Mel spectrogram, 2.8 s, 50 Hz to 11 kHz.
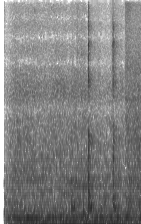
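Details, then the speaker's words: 2011 VW Gol G5 driving: two sharp knocks from the front suspension over steady low road rumble, caused by a worn sway bar link. "esse barulho de fundo aí é preocupante em como dar uma olhada comigo agora"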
